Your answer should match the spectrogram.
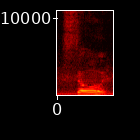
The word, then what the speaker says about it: sœur: E, U, R, sir.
